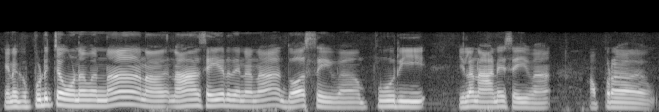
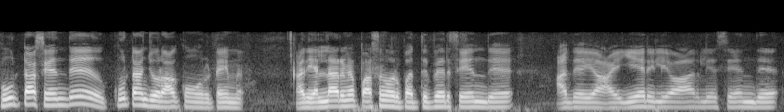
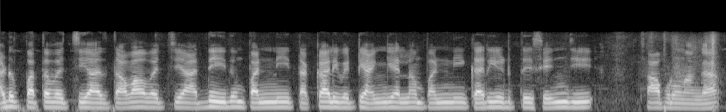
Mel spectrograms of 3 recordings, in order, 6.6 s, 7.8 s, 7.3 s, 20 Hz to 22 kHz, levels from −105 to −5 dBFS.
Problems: background sounds at intervals, background conversations at intervals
